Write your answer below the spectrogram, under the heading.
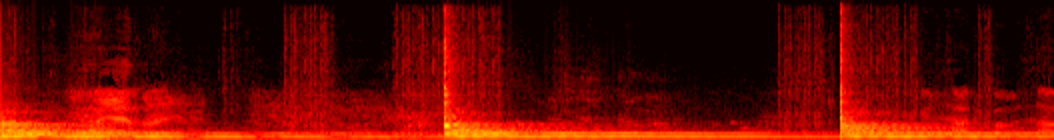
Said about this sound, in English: The guides also made sure she stopped at a massive bell and handed her an ornate red and gold stick. Strike hard.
